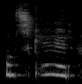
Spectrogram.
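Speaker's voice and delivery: soft, crying "I'm scared"; tearful scared. Acted. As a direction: let it break into a sob. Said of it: "the cook declared".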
